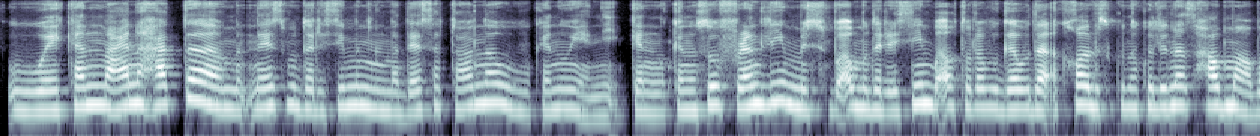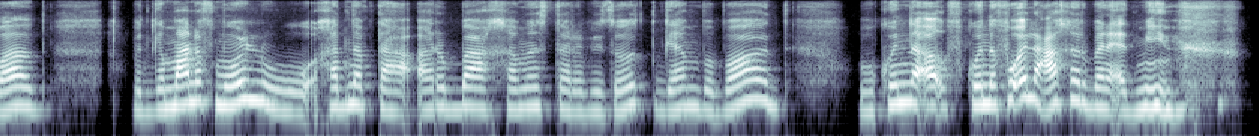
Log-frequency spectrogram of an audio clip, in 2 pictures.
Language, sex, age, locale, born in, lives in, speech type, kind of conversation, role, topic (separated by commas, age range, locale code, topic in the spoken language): Arabic, female, 20-24, ar-EG, Egypt, Portugal, conversation, podcast, guest, ليه الأكل مع بعض بيقرّب الناس من بعض أكتر في رأيك؟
